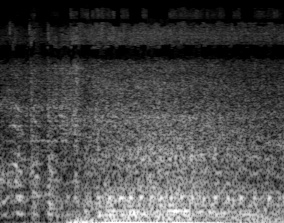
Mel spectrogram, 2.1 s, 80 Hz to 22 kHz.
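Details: BMW E36 M3 engine catching and revving briefly with a sharp speed-linked tick from one cylinder area, not the belt or exhaust manifold; loose plug ticking.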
